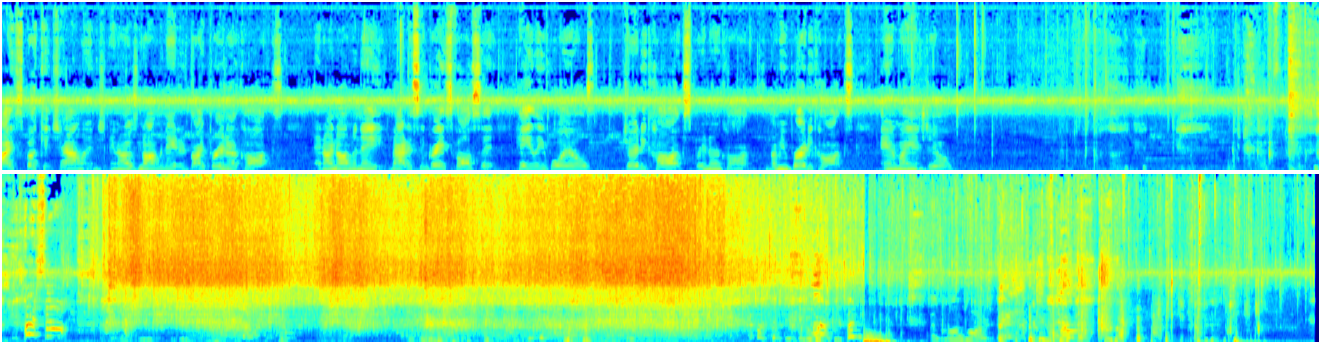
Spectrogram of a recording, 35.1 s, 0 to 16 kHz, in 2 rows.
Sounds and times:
Stream: 0:18.7 - 0:31.9
Speech: 0:30.0 - 0:30.8.

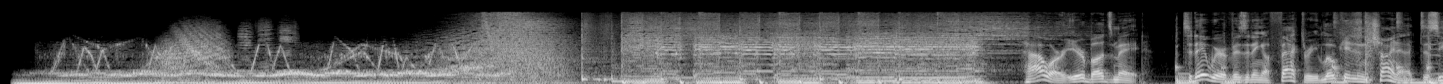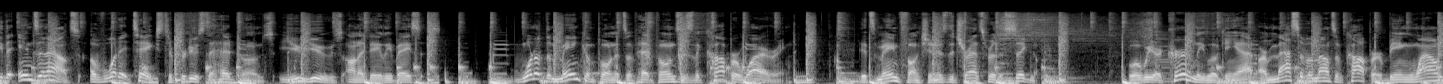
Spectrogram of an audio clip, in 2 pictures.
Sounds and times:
Music: 0:05.6 - 0:11.0, 0:11.8 - 0:12.5, 0:13.1 - 0:28.8.

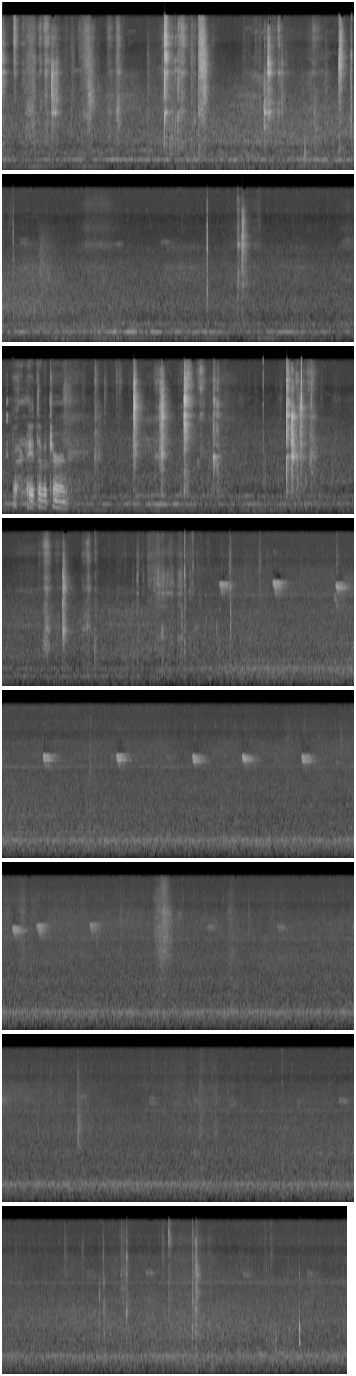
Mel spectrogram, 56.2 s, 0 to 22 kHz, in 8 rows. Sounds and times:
Speech: 0:14.2 - 0:15.6.

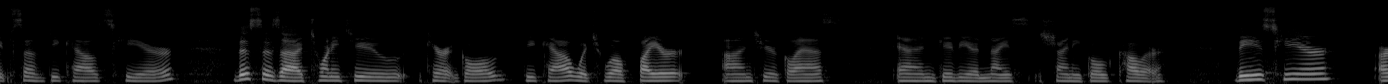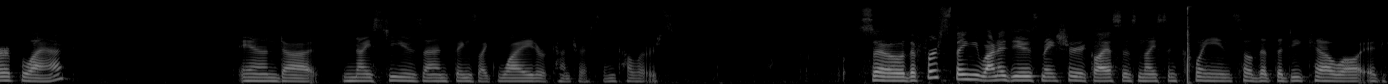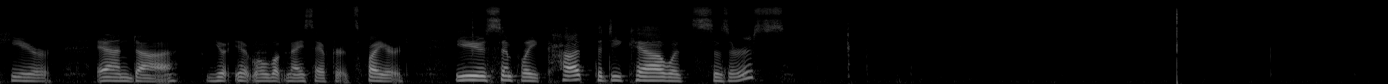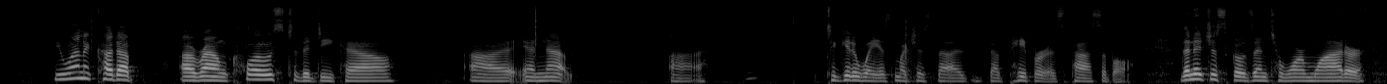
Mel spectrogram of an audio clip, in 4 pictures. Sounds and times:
Speech: 0:00.0 - 0:01.8, 0:02.4 - 0:08.4, 0:09.0 - 0:11.7, 0:12.4 - 0:14.6, 0:16.2 - 0:20.7, 0:22.5 - 0:35.7, 0:42.2 - 0:45.6, 0:46.3 - 0:47.4, 0:48.4 - 0:48.8, 0:49.9 - 0:55.3.

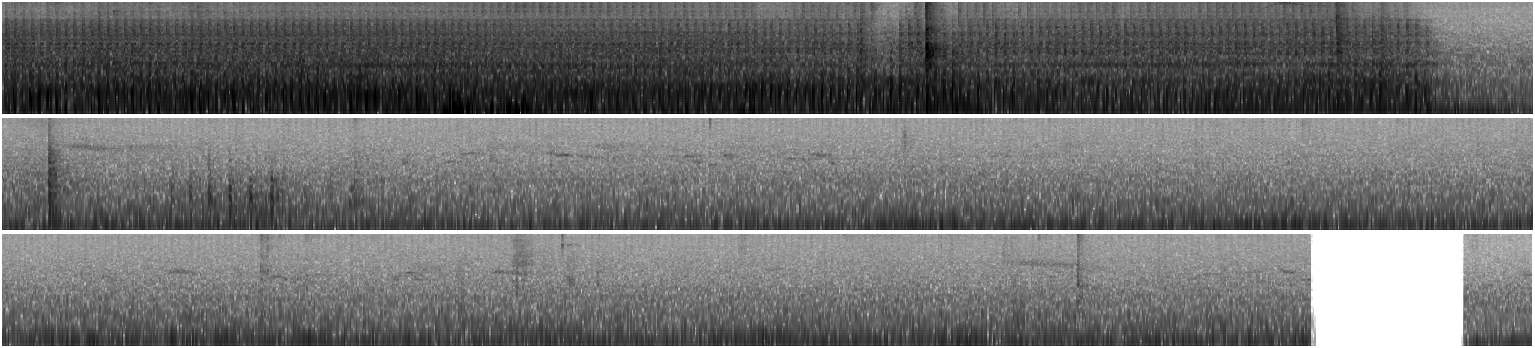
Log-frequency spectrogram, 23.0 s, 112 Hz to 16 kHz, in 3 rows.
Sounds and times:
Mechanical fan: 0:00.0 - 0:21.3.

